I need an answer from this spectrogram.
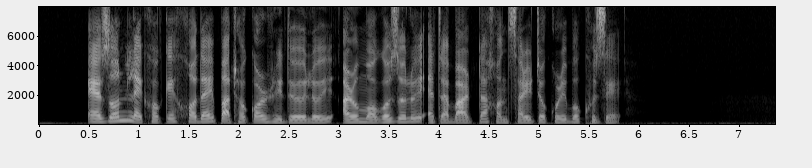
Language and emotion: Assamese, neutral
